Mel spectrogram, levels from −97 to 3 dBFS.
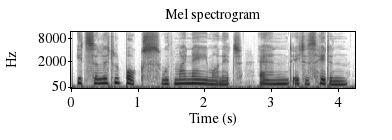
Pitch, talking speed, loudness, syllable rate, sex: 185 Hz, 185 wpm, -18 LUFS, 4.0 syllables/s, female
